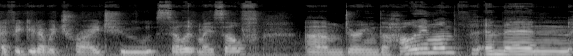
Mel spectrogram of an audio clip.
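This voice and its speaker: A woman with an American accent. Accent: Rhode Island accent, comes out at times. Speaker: online clothing reseller and vlogger. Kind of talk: casual haul vlog talk to camera. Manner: chatty, with many fillers.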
